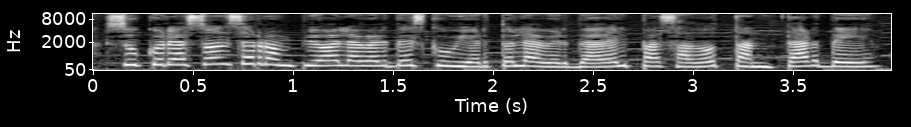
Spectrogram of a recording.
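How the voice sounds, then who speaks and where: A woman's voice: high-pitched, normal speed, close to an everyday voice. A woman reading the lines of a young woman pleading for her love in an earnest, slightly raised voice.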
